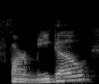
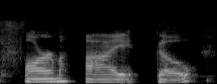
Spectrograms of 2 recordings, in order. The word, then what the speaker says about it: Farmigo: And the one that I see most commonly used is called Farmigo. That's spelled Farm-I-Go, Farmigo.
